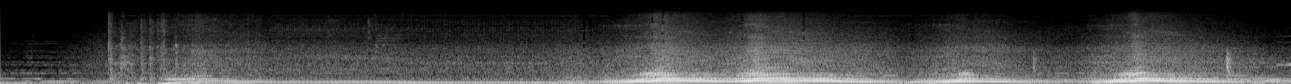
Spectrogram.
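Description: BMW X5 (G05) engine starting: a click, a short flare of revs that settles to a steady idle, then four quick throttle blips in the second half, each rising and falling, heard close at the quad exhaust tips.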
